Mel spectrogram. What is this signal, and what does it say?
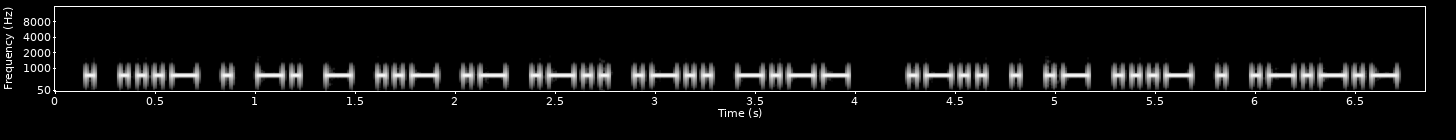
Morse code, heard as a keyed tone, about 27 wpm, 700 Hz. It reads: EVENTUALLY LEAVE.
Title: Sentences from Top 1000 Words - Review Part 6 - 28wpm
